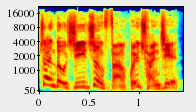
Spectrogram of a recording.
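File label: Speech Cons Pilots Cat Fight Return, Taiwan; World Of Warships; ZH TW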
